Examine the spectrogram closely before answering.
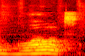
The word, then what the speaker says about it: won't: They won't leave. So will not is also a bit unusual because it changes from will not to won't. Yeah, it becomes the long O, N apostrophe T.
